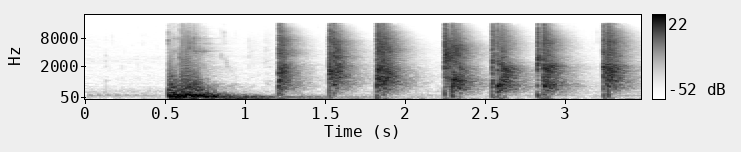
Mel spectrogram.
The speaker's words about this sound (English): I filled your cannon. Thank you very much. Brethren, right hand to arms. To arms. Ready. Ready. Aim. Fire, good fire. Fire all.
